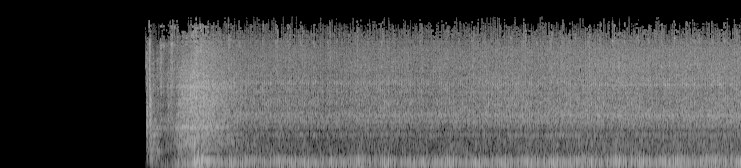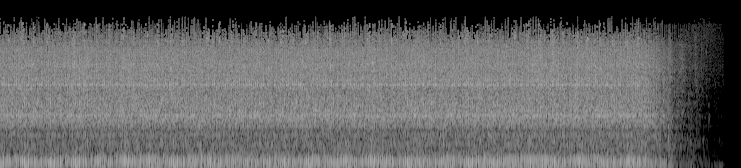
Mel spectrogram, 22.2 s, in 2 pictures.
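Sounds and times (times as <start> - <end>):
Aston Martin engine starting idling and switching off: 2.2 - 21.8.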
